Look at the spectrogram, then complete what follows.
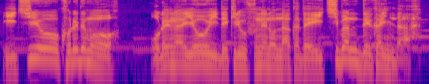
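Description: A man's voice: mid-range voice, expressive, moderate pace, fairly bright tone, close to an everyday voice. A man playing a plain-spoken, modest boat builder in an anime game, talking in a casual way. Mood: frank, modest. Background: music.

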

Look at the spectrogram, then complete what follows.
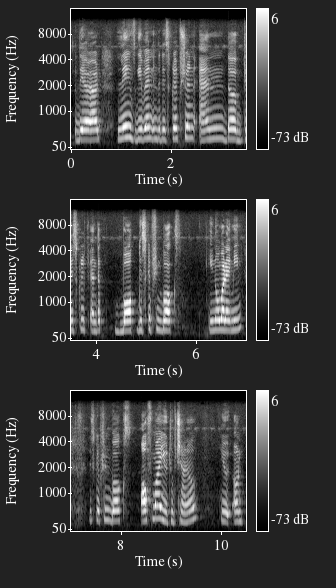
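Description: A woman's voice: sits high, a little mellow. A teenage girl from India with an Indian accent, chatting casually to her subscribers, rambling with many restarts and fillers. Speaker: YouTuber. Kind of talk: casual vlog chat. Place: small bedroom, indoors.

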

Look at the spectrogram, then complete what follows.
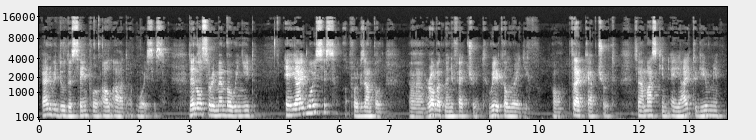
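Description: A man's voice: medium pitch, unhurried, mellow. A middle-aged man giving a casual step-by-step tutorial, explaining things directly to viewers as a game developer. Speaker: video tutorial presenter, indie game developer. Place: indoor room. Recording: roomy echo, some background noise.

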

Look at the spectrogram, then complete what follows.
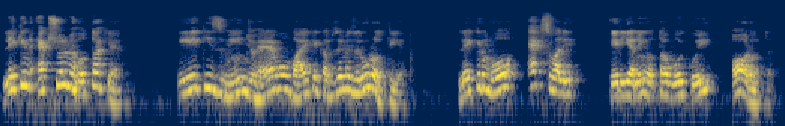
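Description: A high-voiced man with a Pakistani accent teaches law in an echoing room. He explains patiently in steps, restating key points and dropping in English legal terms. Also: expressive, a little slow, darkish tone. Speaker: law lecturer. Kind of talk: classroom lecture with questions and explanations. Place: small room at a whiteboard, indoors. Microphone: camera a few steps away. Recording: roomy echoing indoor recording.

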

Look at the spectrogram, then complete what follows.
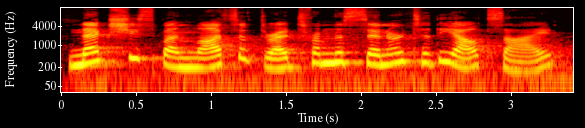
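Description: A woman in her thirties reading a picture book aloud expressively and emphatically, like a teacher, pausing to ask questions. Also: a little high, animated. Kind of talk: expressive children's storybook read-aloud. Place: outdoors by a brick building entrance. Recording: faint outdoor background noise.

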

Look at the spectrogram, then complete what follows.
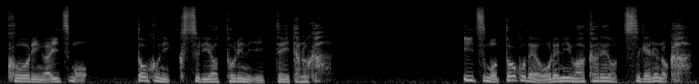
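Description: An actor playing an anguished, determined young husband in an anime game, earnest, strained and pleading. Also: male voice, medium pitch, expressive, moderate pace, husky, no room sound. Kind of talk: Japanese anime game voice acting.

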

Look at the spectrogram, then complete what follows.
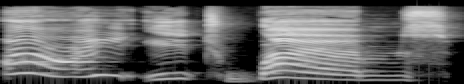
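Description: A woman voicing a vain, fussy female chicken with a shrill, squawking voice in a storybook reading. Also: sing-song, extremely slow, pushed and bright, full character voice. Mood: disgusted.

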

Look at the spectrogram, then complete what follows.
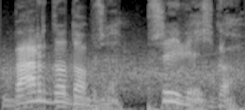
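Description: A man's voice: medium pitch, sing-song, slow, vocal fry, background noise, heavily acted. A man voicing a tiny ancient alien master, solemn, speaking in inverted word order in a fan parody dub.

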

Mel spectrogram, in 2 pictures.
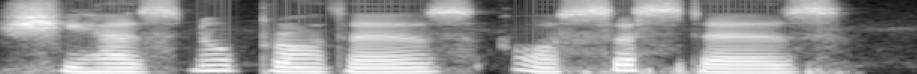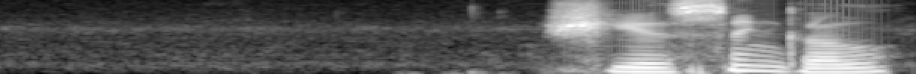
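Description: Writing teacher, unhurried and methodical, smooth clear voice, dry close sound. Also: medium pitch, no echo, rough recording. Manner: reads sentences out slowly and counts corrections aloud. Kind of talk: slow online lesson, reading a textbook aloud.

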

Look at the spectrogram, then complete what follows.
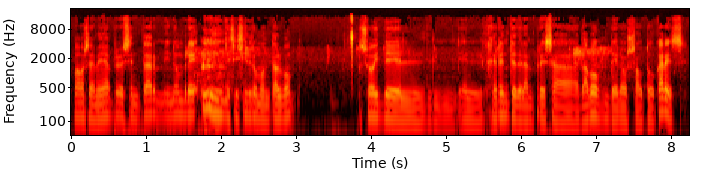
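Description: A man's voice: lowish voice, steady tone, a little slow, dark tone, pitched below the performer's own voice. A man with a Spanish accent from Spain playing an indignant, bullying company manager on a prank phone call, speaking in formal, hesitant phrases or blunt, coarse threats. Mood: stiff, formal.

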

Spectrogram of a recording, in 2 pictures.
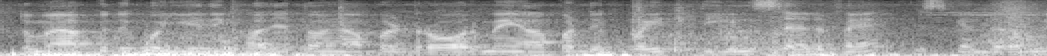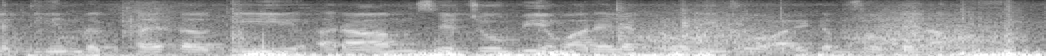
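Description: A man's voice: mid-range voice, roomy sound, heavy background noise. A young man in his twenties chatting casually to a handheld camera as a vlogger, walking viewers through his room and a carpenter's shop. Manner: chatty, addresses viewers as brother. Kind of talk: casual vlog talk to camera. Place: bare room under renovation, then a carpenter's workshop. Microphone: handheld camera at arm's length.

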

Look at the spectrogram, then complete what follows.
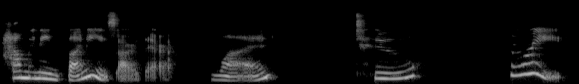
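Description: A woman's voice: sits high, big pitch swings, drawn-out words, dark tone, muffled recording. A woman in her thirties reading a picture book aloud as a teacher, in simple sing-song phrases with questions for young children. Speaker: special education teacher.

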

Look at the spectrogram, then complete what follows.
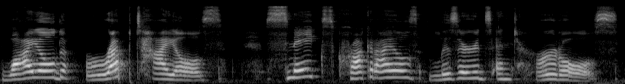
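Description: A woman with a high voice gives a read-aloud lesson for young children. She takes her time, speaking slowly and expressively, with clearly enunciated words and questions for her young listeners. She sounds like a primary school teacher in her thirties. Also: animated. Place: small home room with sofa and soft toys.

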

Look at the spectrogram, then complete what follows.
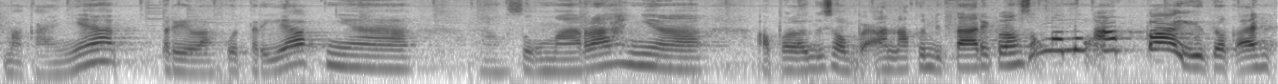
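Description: A woman in her thirties with an Indonesian accent, explaining as a guest expert in informal talk and acting out short dialogues. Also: medium pitch. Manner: acts out short parent and child dialogues. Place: small furnished studio set, indoors. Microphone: clip-on lapel mic.

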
